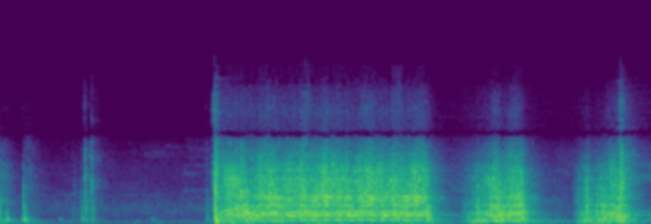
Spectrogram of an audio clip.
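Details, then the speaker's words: Chevrolet El Camino of unknown engine: brief starter attempts, then a long labored crank and two dragging bursts; the motor is very tight after first cranking fine. Weak battery is suspected, and the owner later blames bad timing and plans to find top dead center. "huh yeah you got uh that motor's tight as it can be I don't know what's wrong with but it's tight shouldn't be"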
